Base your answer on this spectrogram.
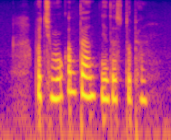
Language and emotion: Russian, neutral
